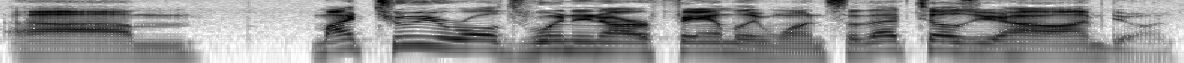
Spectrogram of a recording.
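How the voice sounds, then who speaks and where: A man's voice: mid-range voice, very animated, normal speed, bright, forceful tone, smooth. A man hosting a sports talk radio show, chatting informally in a casual, bantering way from a studio. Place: radio studio in Salt Lake City. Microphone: close studio microphone.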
